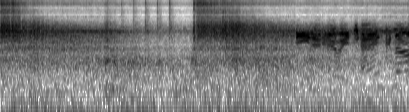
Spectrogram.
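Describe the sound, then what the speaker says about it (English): Loud, continuous battlefield gunfire and artillery in the World in Conflict video game, with repeated booming shots and RPG blasts layered over a dense rumble and no letup. "Everyone and their grandmother is shooting at us with RPGs!"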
